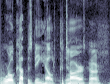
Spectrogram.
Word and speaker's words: Qatar: Cup is being held Qatar it's I guess it's pronounced cutter but it's q-a-t-a-r and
